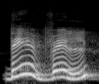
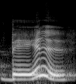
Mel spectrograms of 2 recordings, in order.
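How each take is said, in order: First: Both words are said fully and separately. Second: The words are joined into one short syllable.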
